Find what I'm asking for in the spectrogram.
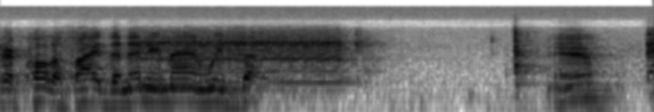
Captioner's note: intercom buzzing; woman On Intercom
